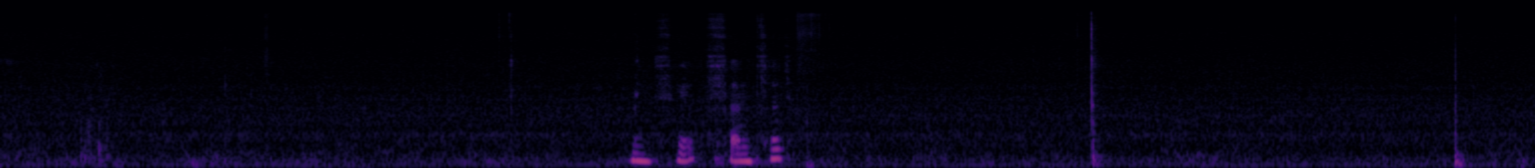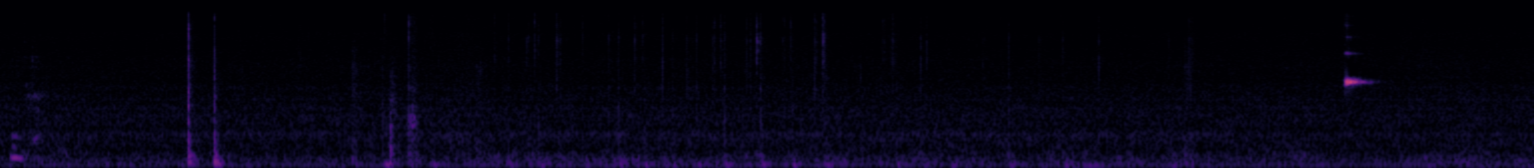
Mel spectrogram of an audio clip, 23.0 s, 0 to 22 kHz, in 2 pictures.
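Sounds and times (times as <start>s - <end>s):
laptop keys clicking: 12.9s - 13.2s, 14.6s - 20.5s
short high-pitched beep: 21.6s - 21.9s.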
